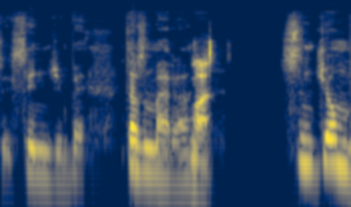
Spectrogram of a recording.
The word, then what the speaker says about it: St John: it was Al Well normally when it's written St John it's normally Spen they pronounce it singen but doesn't matter St John philby it's his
